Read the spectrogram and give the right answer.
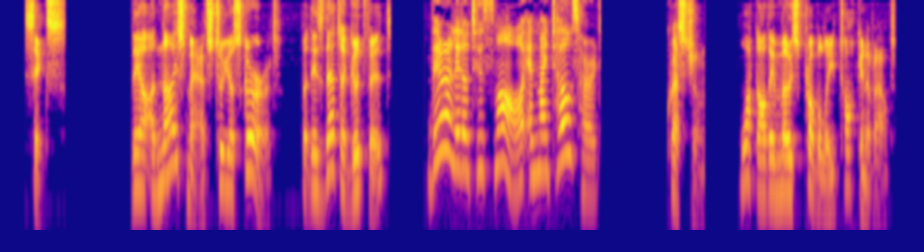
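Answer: A pair of shoes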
